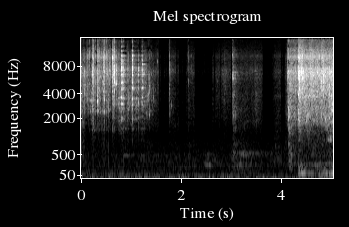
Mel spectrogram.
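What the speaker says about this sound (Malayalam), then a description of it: "അപ്പോൾ അരി ഇവിടെ തേകി വെച്ചിട്ടുണ്ട് ഇനി ഇതൊന്ന് ഊറ്റിയെടുക്കട്ടെ" Water draining from washed rice in a home kitchen, heard as a steady broadband splash that thins and breaks into drips midway, then surges loud again near the end, close by with no talk.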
